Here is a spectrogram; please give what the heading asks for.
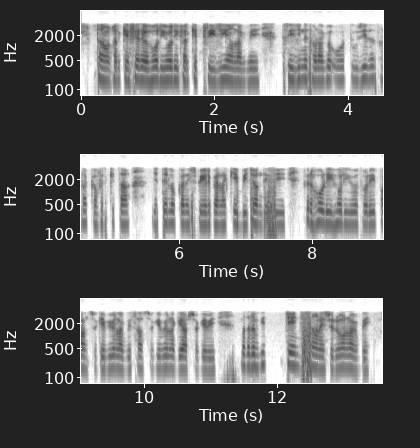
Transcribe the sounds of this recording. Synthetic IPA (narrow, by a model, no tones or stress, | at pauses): t̪ãːkəɾkeːpʰɪɾɦoːliːɦoːliːkəɾkeːt̪ʰɾiːd͡ʒiːãːləɡd̪eːt̪ʰɾiːd͡ʒiːnẽːt̪ʰoːɽaːkoːʈuːd͡ʒiːd̪aːt̪ʰoːɽaːkəpəɾkiːt̪aːd͡ʒɪt̪ʰːeːloːkãːd̪iːspeːɖpɛːlãːkeːbiːt͡ʃãːnd̪eːsiːpʰɪɾɦoːliːɦoːliːoːt̪ʰoːɽiːpə̃nsoːkeːbiːõːləɡ̚b̪eːsat̪soːkeːbiːləɡeːəʈʰsoːkeːbiːmət̪ləbki | t͡ʃẽːɲd͡ʒsãːnẽːʃʊɾuːãːləɡd̪eː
